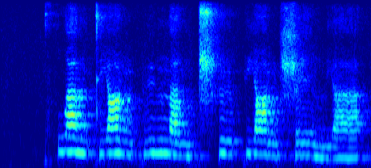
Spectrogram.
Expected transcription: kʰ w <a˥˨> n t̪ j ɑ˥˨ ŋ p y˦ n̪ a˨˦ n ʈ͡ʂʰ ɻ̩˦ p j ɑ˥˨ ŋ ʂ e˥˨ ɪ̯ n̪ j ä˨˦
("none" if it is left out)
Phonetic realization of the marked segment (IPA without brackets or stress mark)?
a˥˨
